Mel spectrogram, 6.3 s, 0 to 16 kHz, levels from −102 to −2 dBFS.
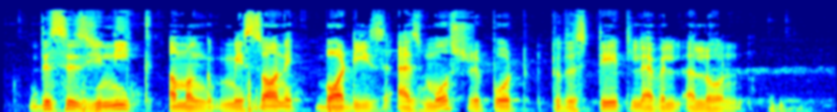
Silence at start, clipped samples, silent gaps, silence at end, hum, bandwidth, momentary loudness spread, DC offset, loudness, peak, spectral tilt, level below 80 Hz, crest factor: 0.25 s; under 0.1%; none; 0.4 s; none; 11.5 kHz; 9 LU; under 0.1%; -25 LUFS; -2 dBFS; -4.5 dB/octave; -46 dBFS; 22 dB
